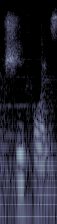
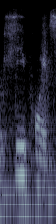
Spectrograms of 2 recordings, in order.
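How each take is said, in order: First: The first word sounds like 'chee'. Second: The first word sounds like 'key'. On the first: The speaker calls it wrong. "not your chi points. That's not how you say it" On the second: The speaker calls it right. "Use your key points"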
